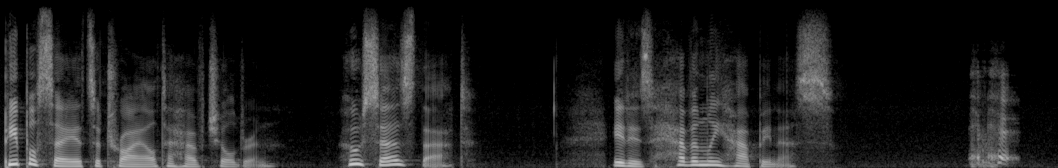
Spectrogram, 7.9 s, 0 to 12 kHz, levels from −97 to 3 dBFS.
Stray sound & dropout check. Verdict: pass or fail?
fail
